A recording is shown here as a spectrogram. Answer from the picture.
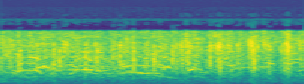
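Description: An audience applauds steadily for the full three seconds, a dense wash of many hands clapping at once, with a few voices calling out underneath, applause offered in praise of God during a worship service.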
